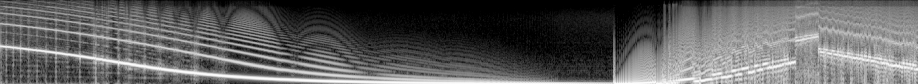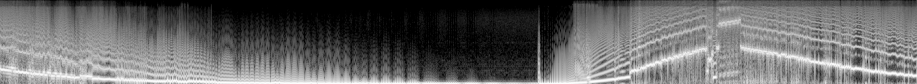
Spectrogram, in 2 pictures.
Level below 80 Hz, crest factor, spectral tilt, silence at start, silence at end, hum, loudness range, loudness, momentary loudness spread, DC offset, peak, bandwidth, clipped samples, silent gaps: -8 dBFS; 2 dB; -4 dB/octave; 0 s; 0 s; none; 6 LU; -1 LUFS; 12 LU; under 0.1%; 0 dBFS; over 20 kHz; 40%; none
